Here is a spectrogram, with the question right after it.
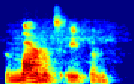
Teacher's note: the high star tone will attach to the primary stress on the first syllable, the primary phrasal stress on the first syllable of marmots. · the mid tone to the first syllable and the low tone to the last syllable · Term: declarative tune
